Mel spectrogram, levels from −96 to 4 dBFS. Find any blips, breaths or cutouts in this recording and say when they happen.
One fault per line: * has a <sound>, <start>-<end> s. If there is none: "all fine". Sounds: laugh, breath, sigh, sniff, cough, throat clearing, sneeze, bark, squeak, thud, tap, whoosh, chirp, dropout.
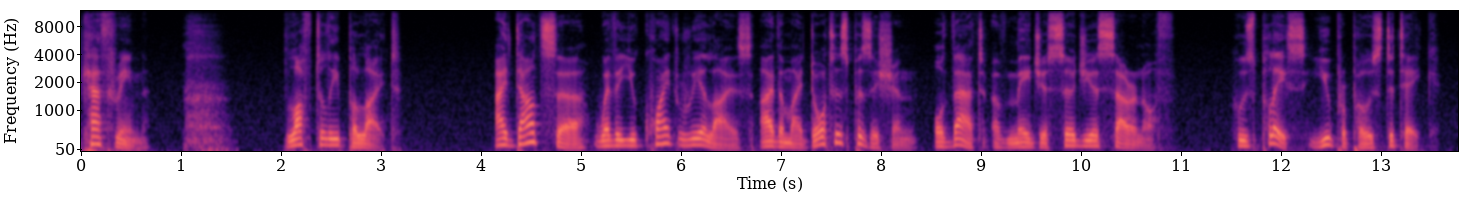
* has a breath, 1.0-1.6 s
